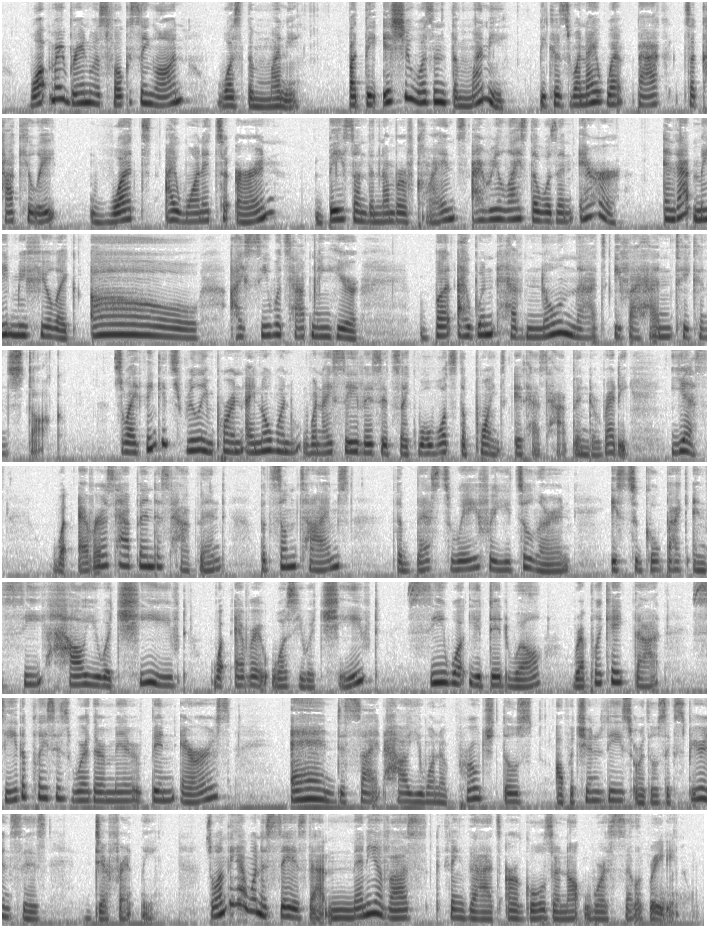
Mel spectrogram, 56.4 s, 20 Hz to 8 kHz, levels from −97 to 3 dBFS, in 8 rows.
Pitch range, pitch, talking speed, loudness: 170-225 Hz, 195 Hz, 175 wpm, -26 LUFS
